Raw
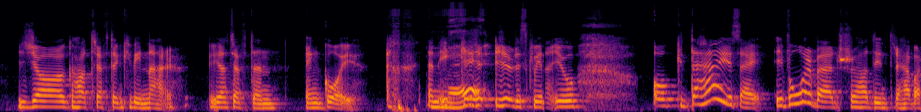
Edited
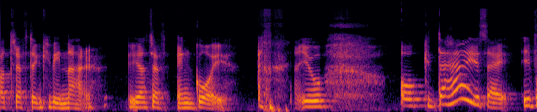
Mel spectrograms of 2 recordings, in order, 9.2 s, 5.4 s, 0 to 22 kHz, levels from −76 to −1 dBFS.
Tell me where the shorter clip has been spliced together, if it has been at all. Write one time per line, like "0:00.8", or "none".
0:01.7
0:02.9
